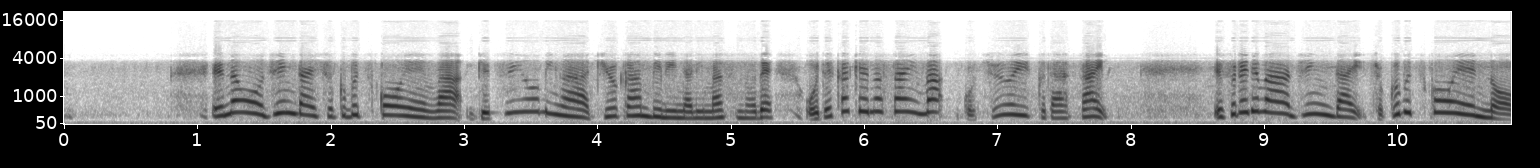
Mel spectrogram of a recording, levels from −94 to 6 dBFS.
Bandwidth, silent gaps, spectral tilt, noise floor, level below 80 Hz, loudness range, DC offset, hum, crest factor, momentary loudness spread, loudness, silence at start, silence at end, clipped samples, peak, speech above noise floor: 5 kHz; none; -6 dB/octave; -48 dBFS; -52 dBFS; 1 LU; under 0.1%; none; 14 dB; 8 LU; -17 LUFS; 0 s; 0 s; under 0.1%; -2 dBFS; 32 dB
